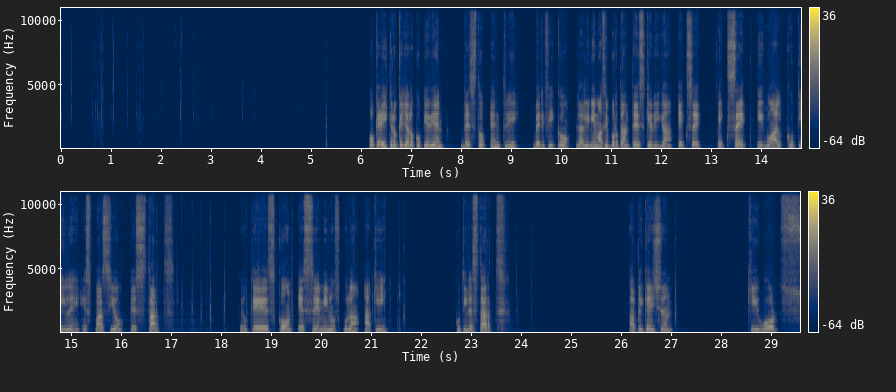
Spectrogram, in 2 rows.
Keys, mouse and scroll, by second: 0.0-5.4 typing, 17.0 Up, 17.2 Up, 17.3 Up, 17.5 Up, 17.9 Down, 18.3 Right, 18.5 Right, 18.6 Right, 18.8-19.9 Right, 20.9 Left, 21.2 s, 21.4 Delete, 26.1 Down, 26.3 Down, 26.5 Down, 26.8 Down.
